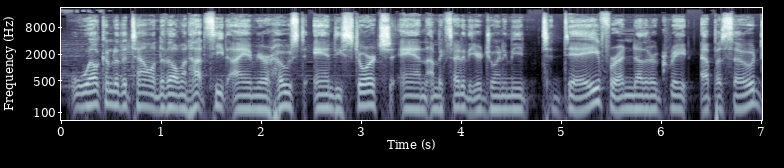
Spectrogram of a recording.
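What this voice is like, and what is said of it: Hoarse, slightly congested voice. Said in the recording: “I've got a bit of a frog in my throat. ... I've had a little bit of a cold this week, been more tired than normal”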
